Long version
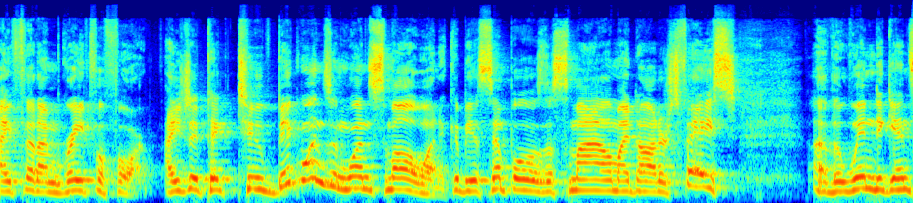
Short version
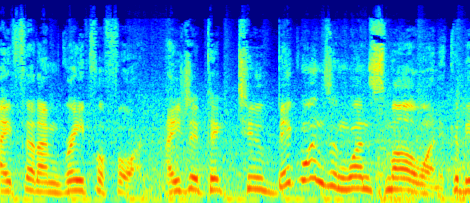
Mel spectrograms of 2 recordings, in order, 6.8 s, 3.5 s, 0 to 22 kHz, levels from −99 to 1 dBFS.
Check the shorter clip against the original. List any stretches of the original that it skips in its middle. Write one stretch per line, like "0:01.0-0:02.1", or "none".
none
